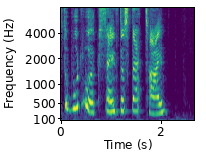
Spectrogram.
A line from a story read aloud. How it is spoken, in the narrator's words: A Carford fan shouts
